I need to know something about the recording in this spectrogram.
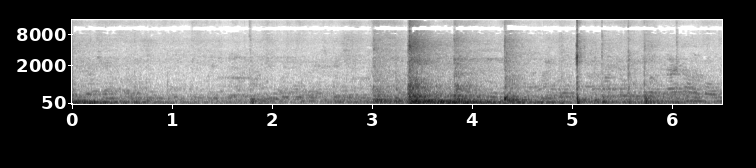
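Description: Dull thuds and slaps of aikido partners taking falls and stepping on tatami mats, the heaviest about three and a half seconds in with sharper knocks near four and a half and five seconds, under indistinct voices in the hall.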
